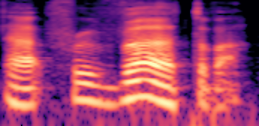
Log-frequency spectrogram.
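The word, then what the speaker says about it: Fruhvirtová: And he says Fruvertova, with the stress on the second syllable, the to being short like toggle, and the var being long like the var in Jamie Vardy, which I thought was a fun way of helping us there.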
